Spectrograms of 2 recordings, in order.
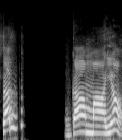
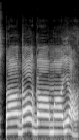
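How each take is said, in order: First: No extra vowel is added after the d. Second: Extra vowels are added after the d. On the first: The speaker calls it right. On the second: The speaker calls it wrong.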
